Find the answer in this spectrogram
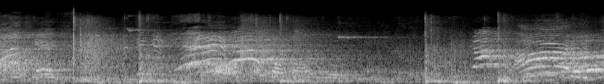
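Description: Volleyball being hit during a rally in a sports hall: three sharp smacks of hands on the ball, with players' shouts rising and falling between them, twice.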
